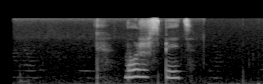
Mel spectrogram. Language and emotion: Russian, sad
